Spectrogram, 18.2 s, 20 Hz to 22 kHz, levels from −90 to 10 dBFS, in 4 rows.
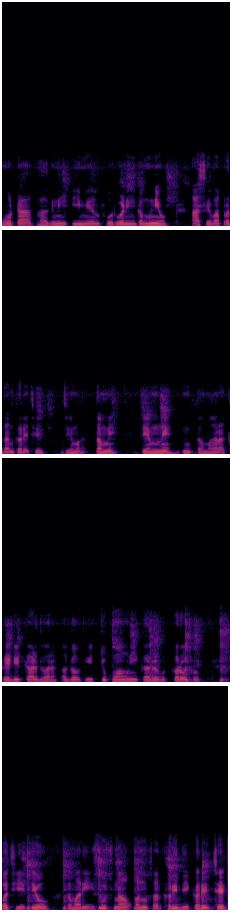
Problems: background sounds at intervals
